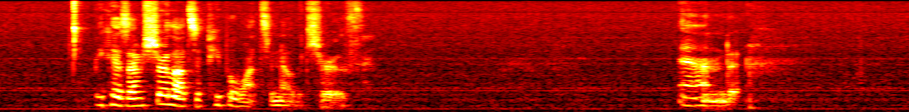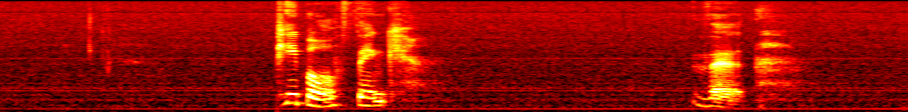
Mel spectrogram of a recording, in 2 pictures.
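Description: A young woman speaks calmly and close by, in short bursts with long pauses.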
